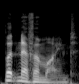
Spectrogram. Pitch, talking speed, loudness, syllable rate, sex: 125 Hz, 225 wpm, -19 LUFS, 5.8 syllables/s, male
